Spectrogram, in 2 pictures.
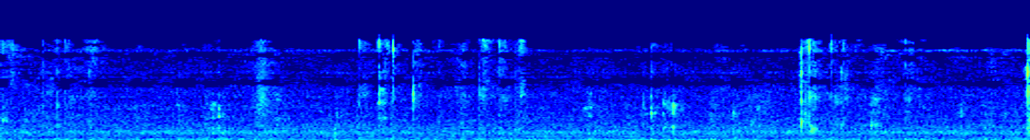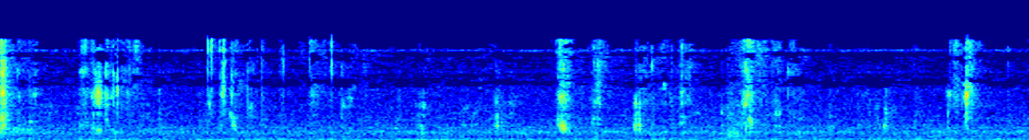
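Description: A person chewing a bite of cheese pizza, with scattered small clicks from the mouth over a low steady hum.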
